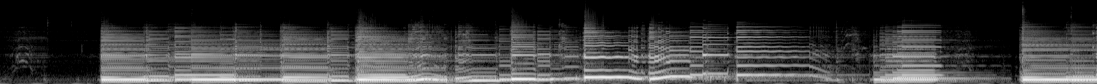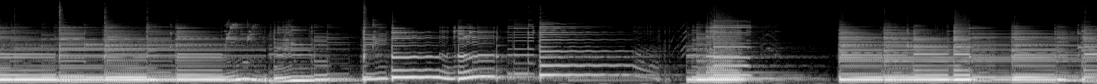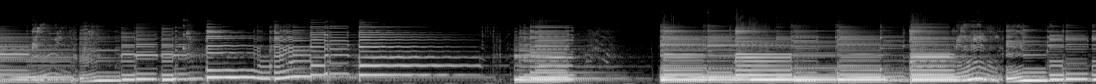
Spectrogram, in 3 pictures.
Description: reserve s style natural, guitars; lentz jr

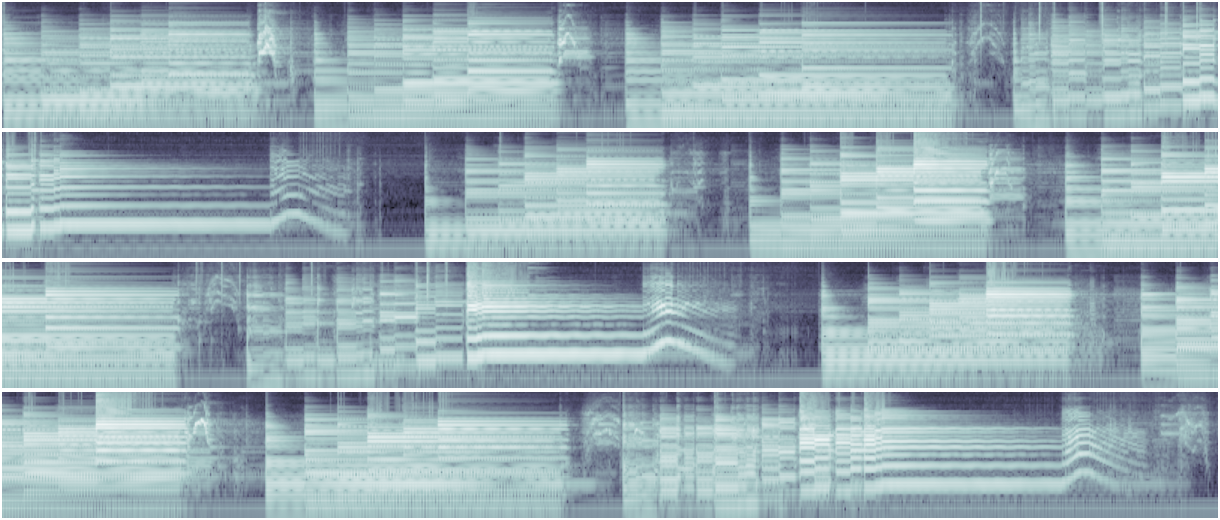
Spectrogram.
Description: kelton swade avrt telecaster style

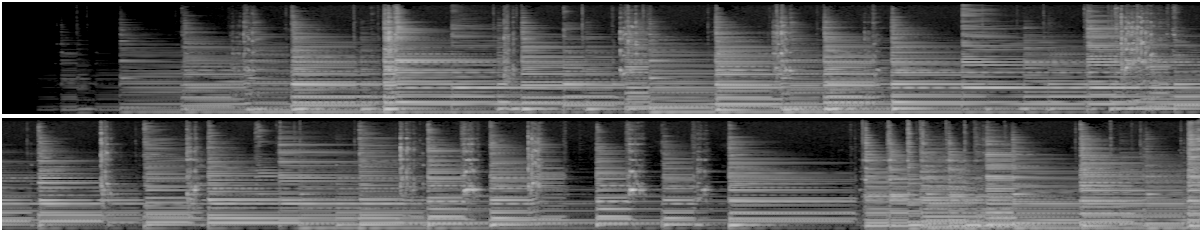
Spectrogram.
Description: doerr solace select braziiian rosewood

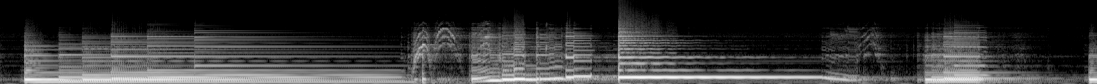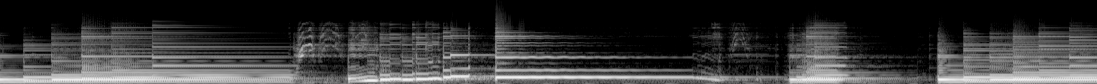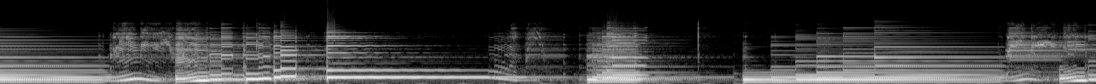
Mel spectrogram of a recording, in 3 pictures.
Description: lentz tradition s brazilian aztec gold

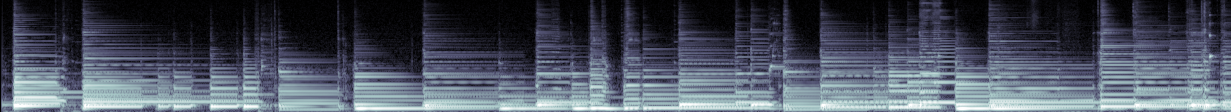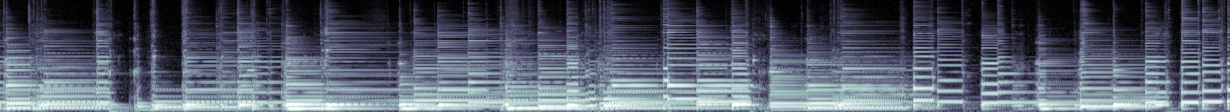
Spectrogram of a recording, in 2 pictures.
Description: lowden guitars the wee indian rosewood

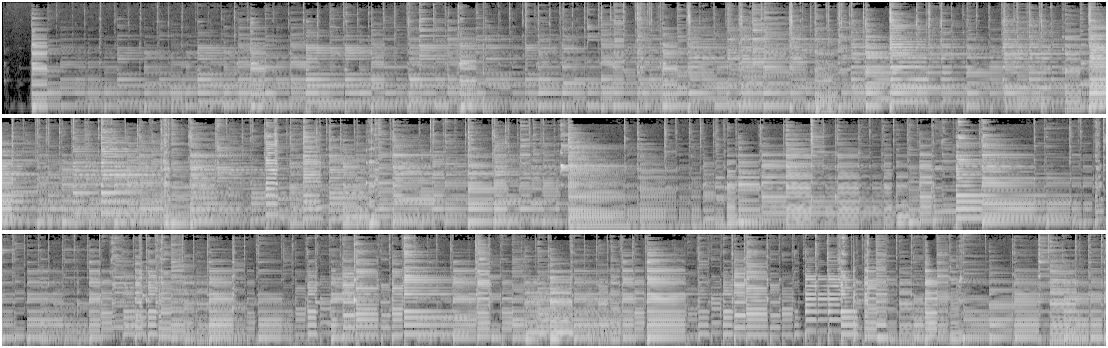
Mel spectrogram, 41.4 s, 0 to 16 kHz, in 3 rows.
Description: martin d 41 indian rosewood

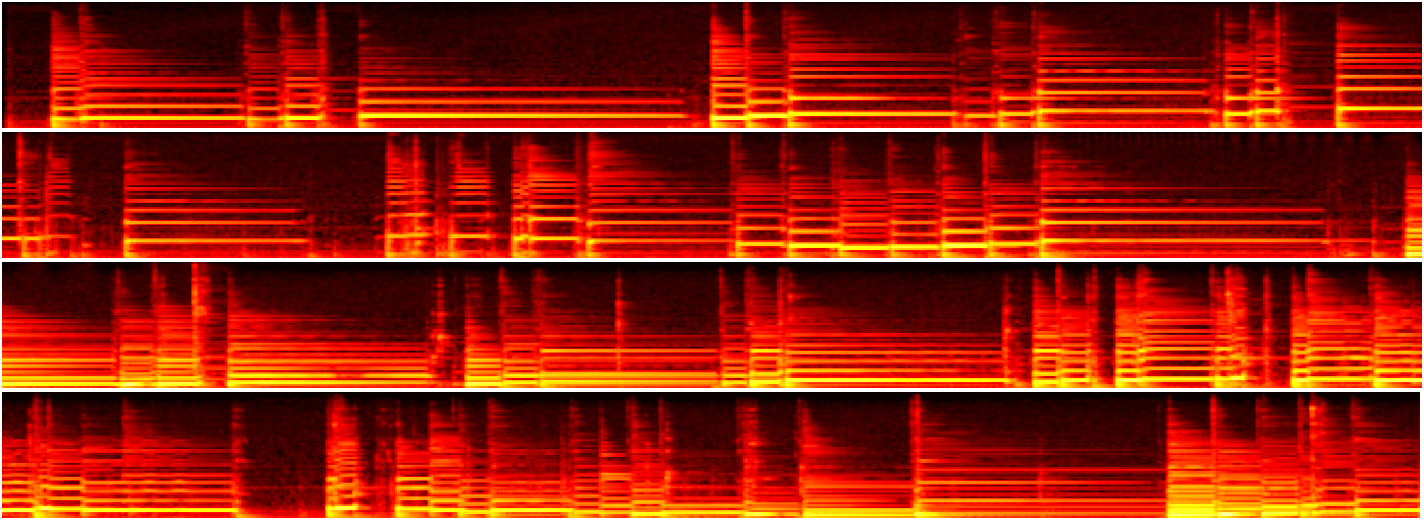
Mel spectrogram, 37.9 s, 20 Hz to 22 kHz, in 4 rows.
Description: kostal 00 madagascar rosewood

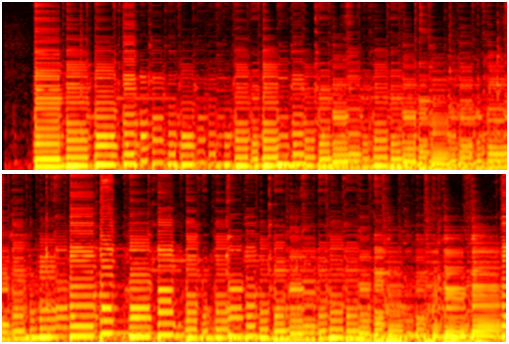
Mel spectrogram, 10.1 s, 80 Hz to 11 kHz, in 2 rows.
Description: froggy bottom 40th anniversary h12

